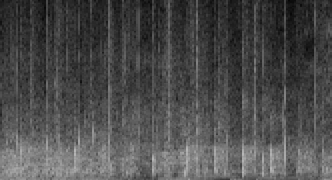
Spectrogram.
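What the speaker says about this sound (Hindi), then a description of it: "दोबारा तालियां।" Studio audience at a Pakistani political talk show applauds, a dense steady round of clapping with a voice briefly talking over it.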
